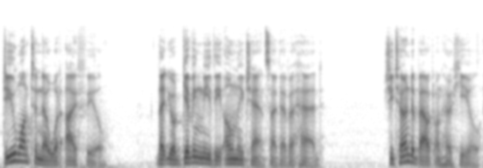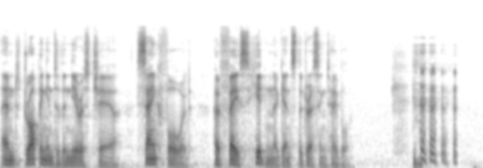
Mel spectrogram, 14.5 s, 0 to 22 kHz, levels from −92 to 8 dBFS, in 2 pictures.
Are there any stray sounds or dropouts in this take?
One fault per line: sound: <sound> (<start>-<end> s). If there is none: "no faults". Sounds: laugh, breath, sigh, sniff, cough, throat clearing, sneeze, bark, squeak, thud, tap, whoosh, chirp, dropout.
sound: laugh (13.1-14.1 s)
